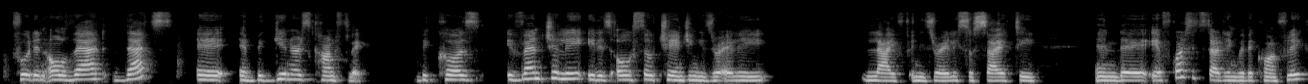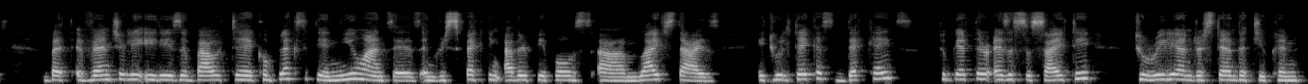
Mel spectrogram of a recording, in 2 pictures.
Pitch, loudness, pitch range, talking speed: 205 Hz, -20 LUFS, 185-225 Hz, 140 wpm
